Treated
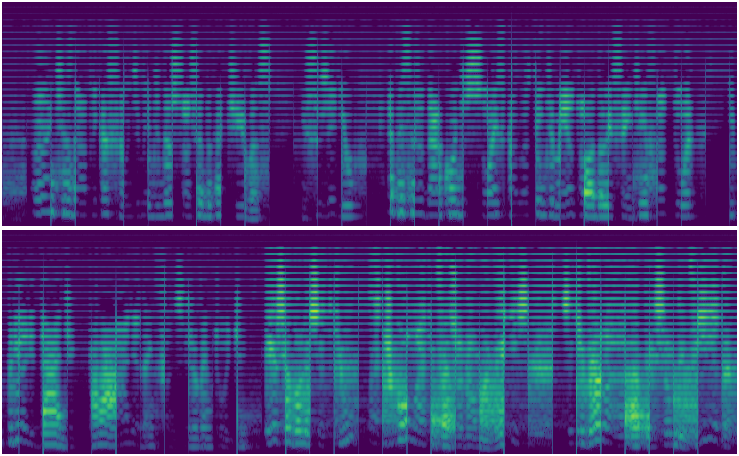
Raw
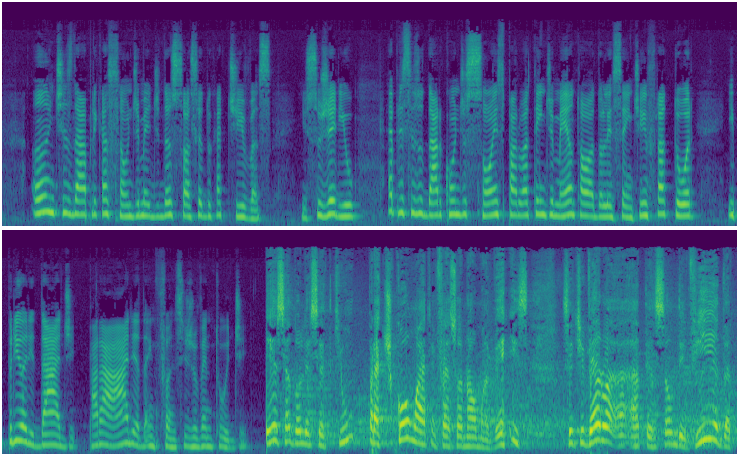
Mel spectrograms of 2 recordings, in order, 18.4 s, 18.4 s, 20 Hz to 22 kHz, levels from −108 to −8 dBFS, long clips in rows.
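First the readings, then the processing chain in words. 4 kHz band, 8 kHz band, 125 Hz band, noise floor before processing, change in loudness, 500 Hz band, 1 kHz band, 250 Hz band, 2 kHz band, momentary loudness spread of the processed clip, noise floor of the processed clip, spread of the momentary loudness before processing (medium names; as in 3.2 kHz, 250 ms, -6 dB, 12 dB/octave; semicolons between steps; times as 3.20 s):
+5.5 dB, +4.5 dB, under -35 dB, -65 dBFS, 0.0 dB, -16.5 dB, -7.0 dB, under -30 dB, -2.0 dB, 22 LU, -74 dBFS, 15 LU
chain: partials quantised in pitch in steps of 2 st; harmonic-percussive split percussive -15 dB; step-sequenced high-pass 3.3 Hz 670–6000 Hz; trim -7.5 dB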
